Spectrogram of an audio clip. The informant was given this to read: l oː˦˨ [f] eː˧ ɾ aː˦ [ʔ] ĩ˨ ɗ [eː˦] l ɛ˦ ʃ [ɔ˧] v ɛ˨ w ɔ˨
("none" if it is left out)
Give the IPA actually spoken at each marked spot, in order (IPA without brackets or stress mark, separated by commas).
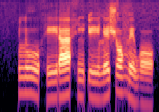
h, h, eː˨, ɔ˦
